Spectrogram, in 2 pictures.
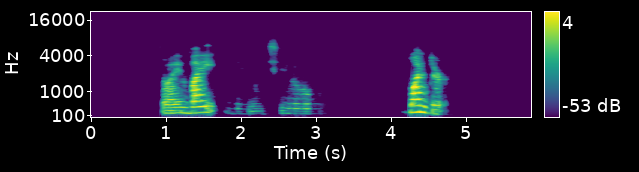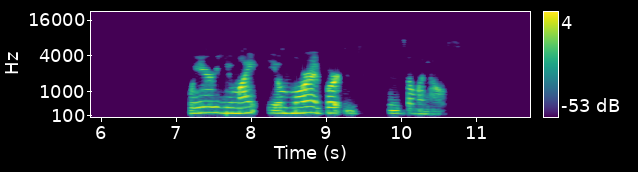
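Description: A middle-aged woman speaks calmly over an online call, in short phrases with pauses.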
